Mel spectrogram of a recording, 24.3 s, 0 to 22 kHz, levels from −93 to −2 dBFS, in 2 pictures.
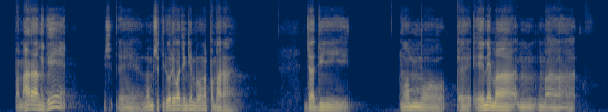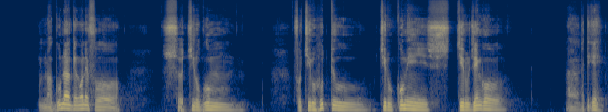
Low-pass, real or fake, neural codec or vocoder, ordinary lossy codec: none; fake; codec, 44.1 kHz, 3.4 kbps, Pupu-Codec; none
